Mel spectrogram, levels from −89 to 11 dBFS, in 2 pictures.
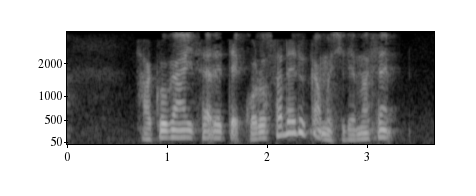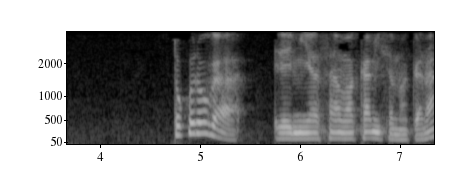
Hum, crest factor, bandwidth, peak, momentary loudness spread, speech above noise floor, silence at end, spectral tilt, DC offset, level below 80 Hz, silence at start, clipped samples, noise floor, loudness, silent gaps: none; 18 dB; 4 kHz; -8 dBFS; 7 LU; 36 dB; 0 s; -10.5 dB/octave; under 0.1%; -58 dBFS; 0 s; under 0.1%; -60 dBFS; -25 LUFS; none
